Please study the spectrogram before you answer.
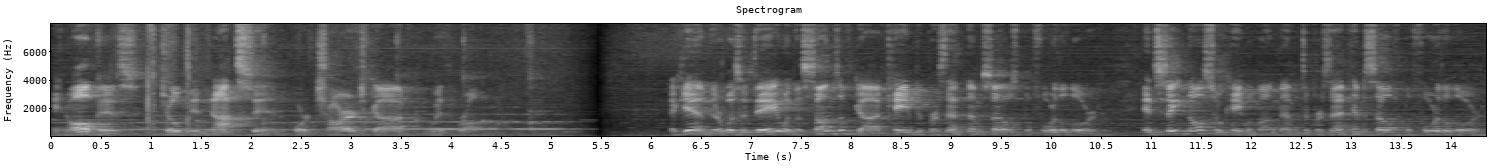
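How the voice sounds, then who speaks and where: A man's voice: medium pitch, lively intonation, unhurried. Echoey male narrator of a Bible drama. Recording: echoey hall, distant, clear music behind.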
